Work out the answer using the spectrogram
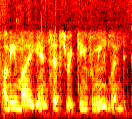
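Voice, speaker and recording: A man calling in, arguing earnestly and haltingly, sounding emotional and close to tears. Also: medium pitch, a little hiss or hum. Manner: earnest, hesitant. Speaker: caller. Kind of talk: halting call-in argument. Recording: dull radio-like phone line.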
